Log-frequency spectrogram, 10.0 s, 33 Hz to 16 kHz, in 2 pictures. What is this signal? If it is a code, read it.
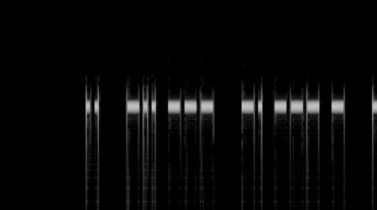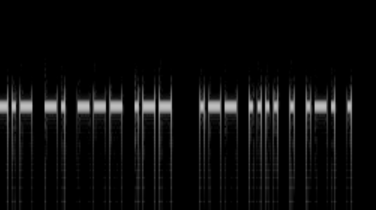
Morse code, heard as a keyed tone, about 22 wpm, 700 Hz. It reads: I DO NOT KNOW WHERE
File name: practice / 22wpm / Build A Phrase - 5-Word Phrases - 22wpm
